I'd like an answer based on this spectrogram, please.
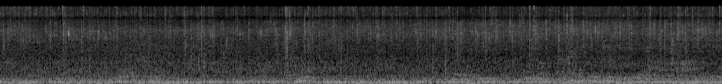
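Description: Thin-sliced pork belly and kimchi sizzling on a paper-lined tabletop grill plate: a steady hiss with a stream of small crackles, over a low steady hum.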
